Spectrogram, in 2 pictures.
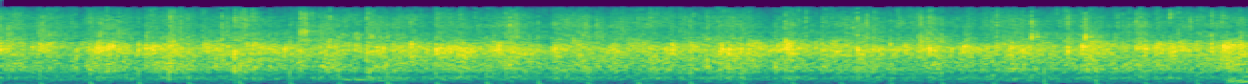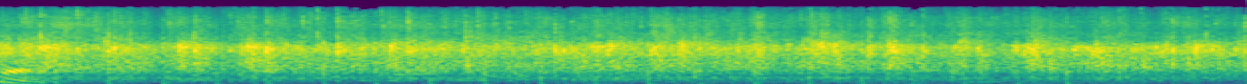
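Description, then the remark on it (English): Sustained applause from a large audience for the people standing who have been mother figures, a dense, steady wash of many hands clapping at even loudness throughout, with no speech over it. “Let us clap for us, because I believe the same thing.”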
